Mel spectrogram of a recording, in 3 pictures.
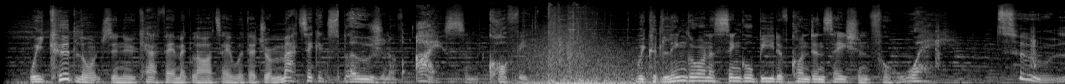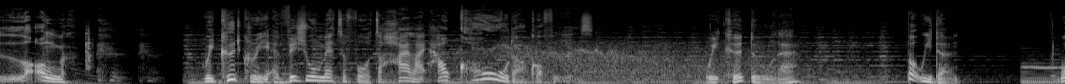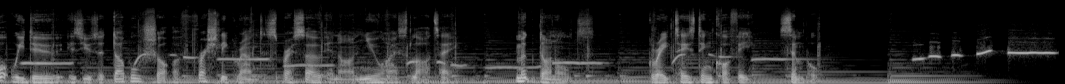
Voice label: Commercial; McDonalds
